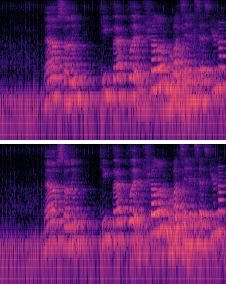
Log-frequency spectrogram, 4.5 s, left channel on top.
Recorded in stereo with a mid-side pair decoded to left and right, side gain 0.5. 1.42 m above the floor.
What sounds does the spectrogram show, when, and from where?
0.9 s a man speaking: 30° right, 1.2 m
2.9 s a woman speaking: 65° right, 1.4 m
